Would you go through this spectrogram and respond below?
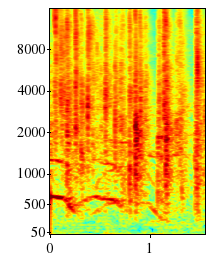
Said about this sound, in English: Well, listen, I want to really thank you all. Let's hear one more round of applause.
